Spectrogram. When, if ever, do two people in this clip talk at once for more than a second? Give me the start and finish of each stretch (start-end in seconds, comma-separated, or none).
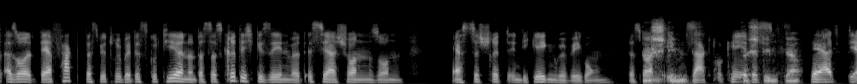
6.4-7.7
